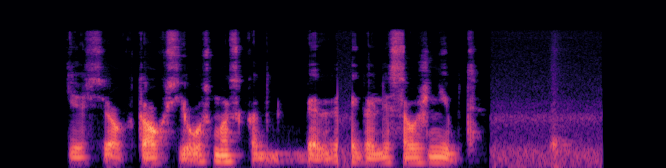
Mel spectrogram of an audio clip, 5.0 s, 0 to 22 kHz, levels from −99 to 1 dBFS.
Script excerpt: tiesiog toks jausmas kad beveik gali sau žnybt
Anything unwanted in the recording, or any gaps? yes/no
yes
